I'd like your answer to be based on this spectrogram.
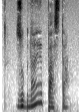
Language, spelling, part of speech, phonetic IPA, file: Russian, зубная паста, noun, [zʊbˈnajə ˈpastə], Ru-зубная паста.ogg
- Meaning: toothpaste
